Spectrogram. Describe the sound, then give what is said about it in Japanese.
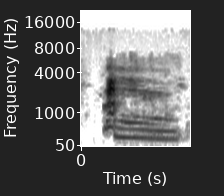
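A dog in the medium and large dog area of a dog run, with about 30 dogs on natural grass, lets out one drawn-out, slightly falling cry lasting about a second, fairly loud, followed by quiet outdoor background. “30頭ぐらい、中大型犬ブースにワンちゃんがおります。”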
